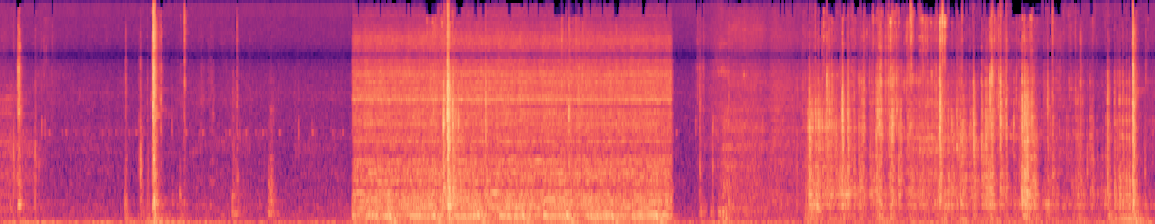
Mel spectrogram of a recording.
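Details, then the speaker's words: Mercedes Sprinter diesel in frosty weather, first start after fitting a reconditioned starter motor, following long cranking and jump-starts before: a quick crank and a prompt catch into a steady run. Normal start. "so here we are right first start with the new starter motor let's see what happens"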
